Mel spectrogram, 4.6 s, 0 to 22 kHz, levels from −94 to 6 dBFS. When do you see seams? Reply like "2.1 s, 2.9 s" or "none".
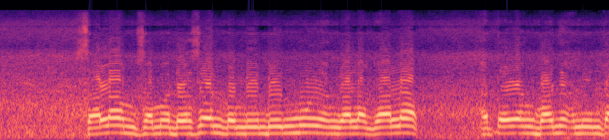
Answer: none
